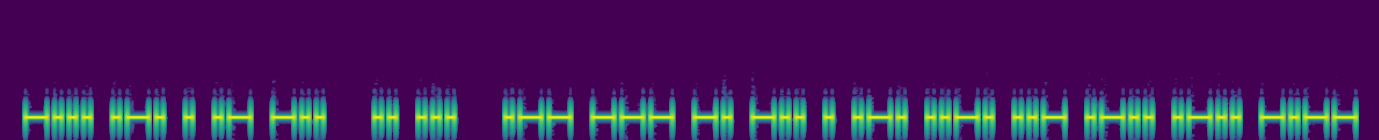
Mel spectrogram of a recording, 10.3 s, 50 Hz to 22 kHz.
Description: Morse code, heard as a keyed tone, about 22 wpm, 700 Hz. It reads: BREAD IS WONDERFULLY
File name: Difficult Sentences with Hints - 22wpm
